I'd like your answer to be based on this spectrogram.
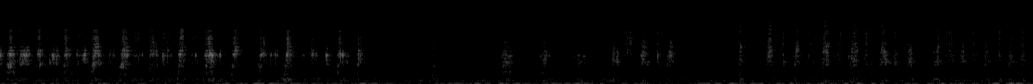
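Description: A wooden stylus rubs and scratches the coating of a flat black scratch art card (wax-coated paper) near the flowers. Quick, bright scratchy strokes come in a fast, uneven rhythm, with a thin squeaky tone in the first few seconds. The strokes thin out and soften in the middle, then pick back up steadily to the end.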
